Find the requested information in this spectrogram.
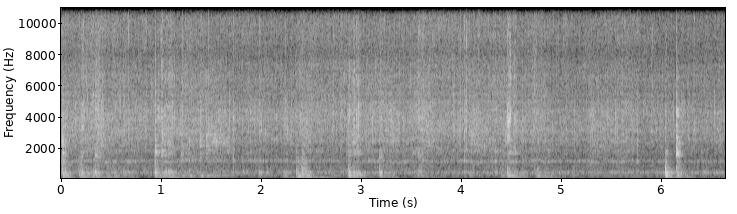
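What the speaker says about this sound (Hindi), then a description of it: "अब इसे हम 2 से 3 मिनट तक भून लेंगे अच्छे से" Spices fry for dal in a pan, giving a steady close sizzle with intermittent spoon scrapes and taps as they are stirred.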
